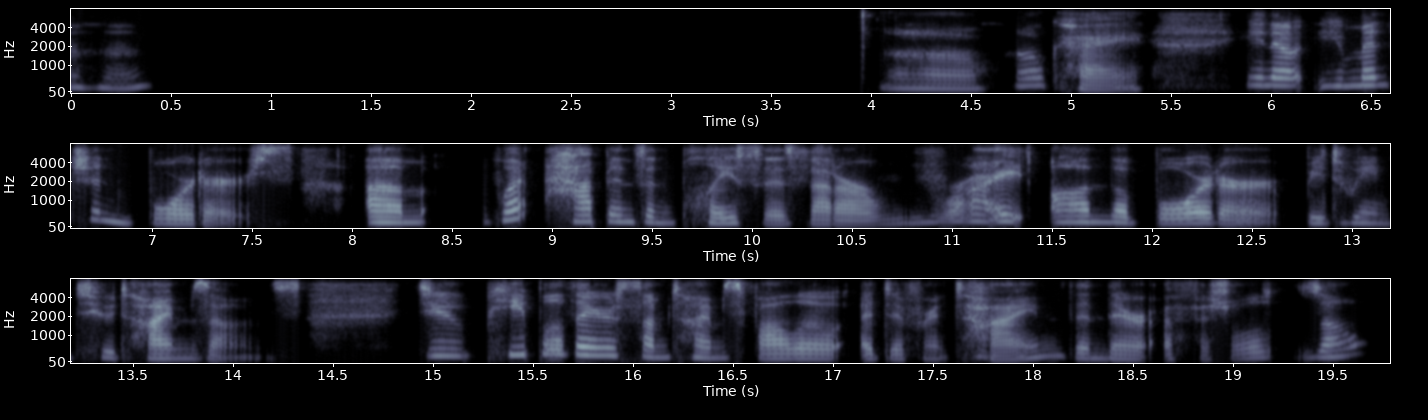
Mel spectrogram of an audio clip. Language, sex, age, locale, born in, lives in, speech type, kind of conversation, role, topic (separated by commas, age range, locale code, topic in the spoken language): English, female, 40-44, en-US, United States, United States, read, expert-assistant, asker, Why do we have different time zones around the world?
